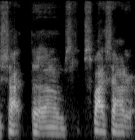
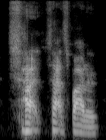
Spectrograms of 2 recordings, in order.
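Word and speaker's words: ShotSpotter: Okay, the technology that they recommend was the spot shotter, or is it? I'm saying it wrong. Shot spotter.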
